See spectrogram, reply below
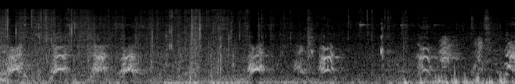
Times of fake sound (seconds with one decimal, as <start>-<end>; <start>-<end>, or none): none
